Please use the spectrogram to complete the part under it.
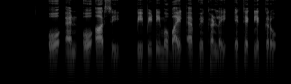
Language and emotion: Punjabi, neutral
